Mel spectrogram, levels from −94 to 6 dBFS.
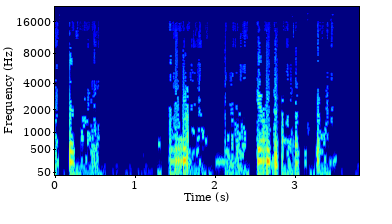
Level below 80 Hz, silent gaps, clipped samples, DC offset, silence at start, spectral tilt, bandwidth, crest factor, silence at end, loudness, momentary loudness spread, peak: -58 dBFS; 0.05-0.17 s, 0.63-0.71 s, 0.78-0.87 s, 0.95-1.02 s, 1.21-1.41 s, 2.42-2.51 s, 2.78-2.82 s, 3.04-3.11 s; under 0.1%; under 0.1%; 0 s; -6.5 dB/octave; 16 kHz; 22 dB; 0.4 s; -36 LUFS; 23 LU; -16 dBFS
